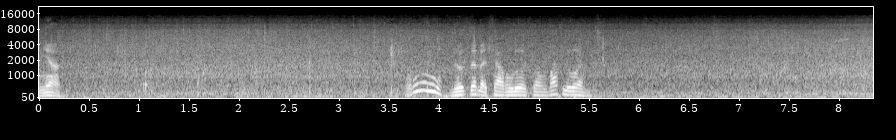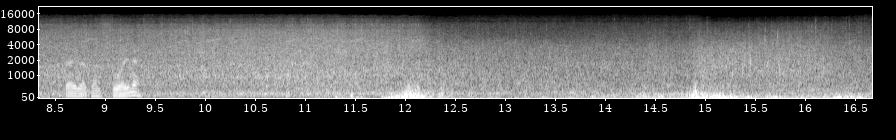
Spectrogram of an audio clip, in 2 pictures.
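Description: A shallow stream trickles steadily over rocks.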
